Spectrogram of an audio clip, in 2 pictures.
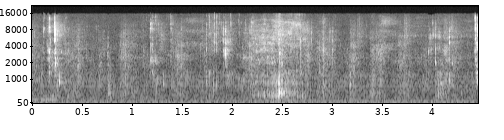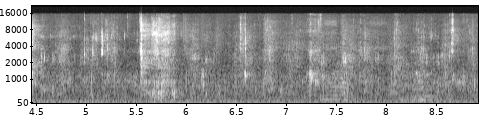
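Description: Close-up chewing and crunching of Special K cereal flakes in milk, with scattered short crisp clicks and a few louder crunches.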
